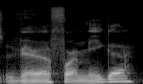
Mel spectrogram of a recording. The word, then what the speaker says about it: Vera Farmiga: I think I don't know how to pronounce her name. It's Vera Farmiga.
